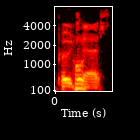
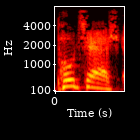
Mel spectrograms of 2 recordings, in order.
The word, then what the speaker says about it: Potash: Now, that leads to some logical questions that John Potash, not sure how to pronounce it properly, Potash. But either way. – I like Potash. It's easiest. It's best. – Potash, and that's the way it looks, actually, P-O-T-A-S-H.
